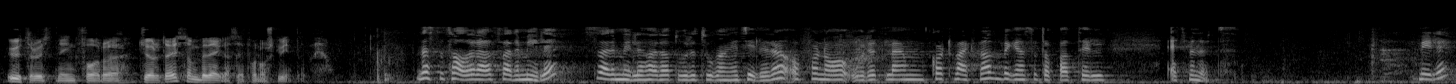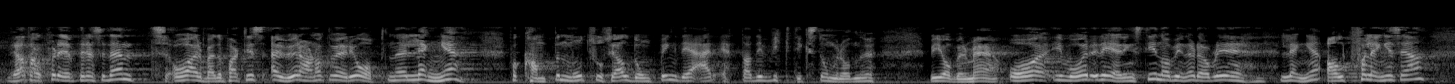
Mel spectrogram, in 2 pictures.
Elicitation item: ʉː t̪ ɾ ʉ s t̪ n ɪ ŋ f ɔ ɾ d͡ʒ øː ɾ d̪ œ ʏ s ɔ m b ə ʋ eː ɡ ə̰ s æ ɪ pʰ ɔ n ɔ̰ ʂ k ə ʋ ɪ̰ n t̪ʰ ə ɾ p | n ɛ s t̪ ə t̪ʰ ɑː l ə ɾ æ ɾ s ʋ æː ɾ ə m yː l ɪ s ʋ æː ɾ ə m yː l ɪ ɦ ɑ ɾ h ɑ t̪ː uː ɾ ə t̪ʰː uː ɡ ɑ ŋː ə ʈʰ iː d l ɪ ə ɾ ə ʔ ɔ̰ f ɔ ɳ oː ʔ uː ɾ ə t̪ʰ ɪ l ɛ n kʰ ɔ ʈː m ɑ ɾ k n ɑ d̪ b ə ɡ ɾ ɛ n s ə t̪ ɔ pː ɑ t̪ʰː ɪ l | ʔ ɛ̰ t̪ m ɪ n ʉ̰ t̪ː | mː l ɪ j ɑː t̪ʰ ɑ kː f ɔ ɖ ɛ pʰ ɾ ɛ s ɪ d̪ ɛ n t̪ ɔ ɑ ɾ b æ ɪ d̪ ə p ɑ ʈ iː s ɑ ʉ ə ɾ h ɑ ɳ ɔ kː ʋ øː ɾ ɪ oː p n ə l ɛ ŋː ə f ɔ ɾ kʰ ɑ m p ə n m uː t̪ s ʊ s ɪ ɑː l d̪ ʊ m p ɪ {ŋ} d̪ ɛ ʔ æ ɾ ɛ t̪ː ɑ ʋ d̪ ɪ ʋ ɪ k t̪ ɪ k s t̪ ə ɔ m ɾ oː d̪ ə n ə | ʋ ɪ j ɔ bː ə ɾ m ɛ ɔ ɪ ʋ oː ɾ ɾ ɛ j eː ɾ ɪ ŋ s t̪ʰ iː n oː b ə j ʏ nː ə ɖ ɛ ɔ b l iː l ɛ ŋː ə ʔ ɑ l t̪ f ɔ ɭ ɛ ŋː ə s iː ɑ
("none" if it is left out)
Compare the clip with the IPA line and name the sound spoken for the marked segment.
ŋ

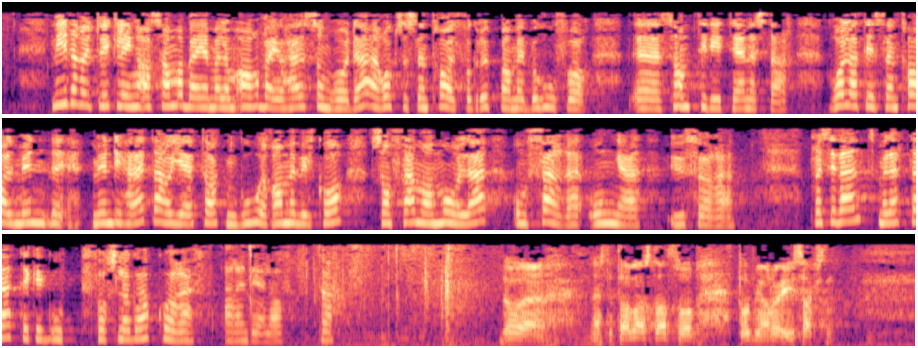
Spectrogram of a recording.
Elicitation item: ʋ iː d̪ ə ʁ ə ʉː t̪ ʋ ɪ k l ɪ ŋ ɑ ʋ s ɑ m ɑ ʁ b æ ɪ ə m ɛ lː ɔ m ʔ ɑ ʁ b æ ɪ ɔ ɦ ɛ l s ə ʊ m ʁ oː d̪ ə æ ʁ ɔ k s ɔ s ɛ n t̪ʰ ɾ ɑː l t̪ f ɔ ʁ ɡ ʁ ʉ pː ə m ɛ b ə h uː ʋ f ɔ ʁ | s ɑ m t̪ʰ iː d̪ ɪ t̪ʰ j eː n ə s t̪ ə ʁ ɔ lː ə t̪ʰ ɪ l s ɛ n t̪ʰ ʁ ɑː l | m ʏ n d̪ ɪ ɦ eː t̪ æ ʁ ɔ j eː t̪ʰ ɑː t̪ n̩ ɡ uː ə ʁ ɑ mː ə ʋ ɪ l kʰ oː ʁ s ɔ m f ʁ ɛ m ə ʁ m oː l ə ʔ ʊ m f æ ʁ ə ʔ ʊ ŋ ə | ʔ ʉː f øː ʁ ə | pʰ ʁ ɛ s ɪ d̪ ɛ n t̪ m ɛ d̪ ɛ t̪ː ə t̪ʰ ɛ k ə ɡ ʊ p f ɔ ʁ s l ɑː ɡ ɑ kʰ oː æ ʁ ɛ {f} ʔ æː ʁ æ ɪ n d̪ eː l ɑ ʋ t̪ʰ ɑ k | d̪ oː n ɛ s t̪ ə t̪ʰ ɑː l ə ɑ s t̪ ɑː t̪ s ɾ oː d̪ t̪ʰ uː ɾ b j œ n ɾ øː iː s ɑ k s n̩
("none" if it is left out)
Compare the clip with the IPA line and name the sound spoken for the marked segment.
f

